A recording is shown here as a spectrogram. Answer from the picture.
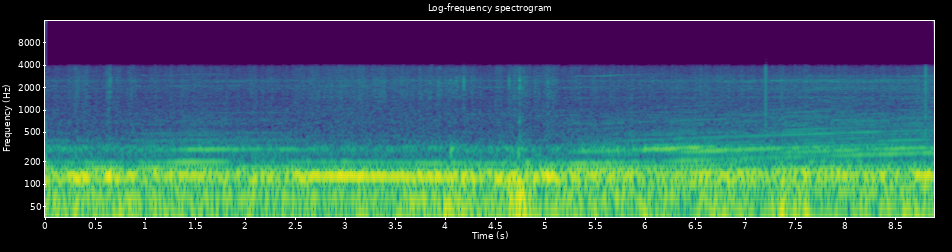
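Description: Air-cooled flat-six of a Porsche 911 with a 3.2-litre engine, heard from inside the cabin running hard on track. Its note climbs over the last three seconds or so as the car accelerates.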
